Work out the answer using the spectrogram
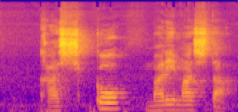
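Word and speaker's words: かしこまりました: Kashiko marimashita. Can pronounce after me, Kashiko.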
